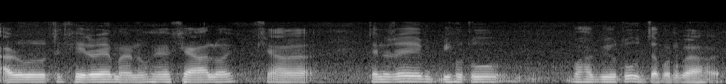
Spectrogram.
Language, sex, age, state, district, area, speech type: Assamese, male, 18-30, Assam, Jorhat, urban, spontaneous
